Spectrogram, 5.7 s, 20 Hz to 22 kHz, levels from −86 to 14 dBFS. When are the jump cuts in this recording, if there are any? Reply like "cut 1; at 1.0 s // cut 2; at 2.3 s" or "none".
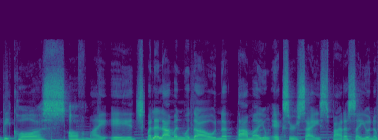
cut 1; at 2.1 s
